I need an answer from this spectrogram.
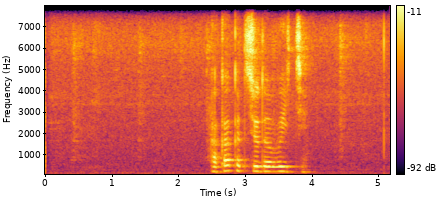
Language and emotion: Russian, neutral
